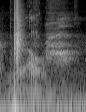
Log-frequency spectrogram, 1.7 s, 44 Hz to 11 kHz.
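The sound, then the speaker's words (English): One sharp, loud hand clap cracks out early, its bright burst fading quickly into a soft, lingering hum and faint murmur for the rest of the moment. “3, 2, 1, clap.”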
